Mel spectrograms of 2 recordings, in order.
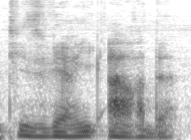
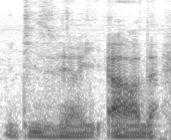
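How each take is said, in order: First: The h in hard is dropped. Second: The same.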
